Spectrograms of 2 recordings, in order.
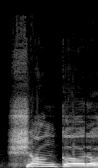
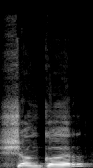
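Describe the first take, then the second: First: शंकर sounded out as shan-ka-ra; syllable-by-syllable reading. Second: Said in the usual way. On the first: Shown as a demonstration. Teacher showing learners how to join letters, शंकर as shan-ka-ra. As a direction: voice every letter of शंकर, final vowel too. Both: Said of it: "जोड़ जोड़ करके पढ़ना है".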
